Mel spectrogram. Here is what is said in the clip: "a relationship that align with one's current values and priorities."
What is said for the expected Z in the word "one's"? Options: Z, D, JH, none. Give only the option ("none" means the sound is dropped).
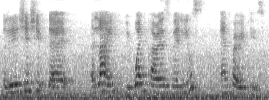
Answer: none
